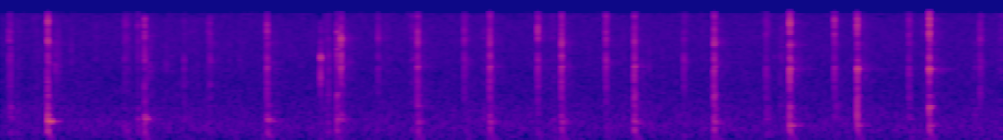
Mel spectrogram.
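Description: A small, dark brown, dry pinecone is held between the fingers while a long nail flicks and scratches its woody scales. The result is a quiet, uneven run of short, dry clicks and ticks with bright edges and almost no ring or low end.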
